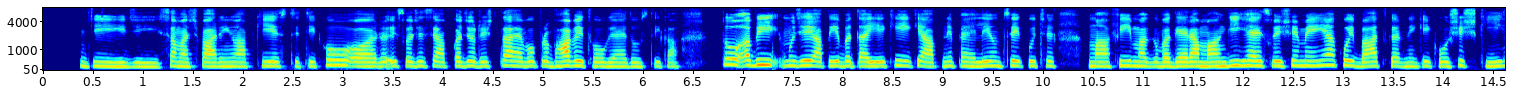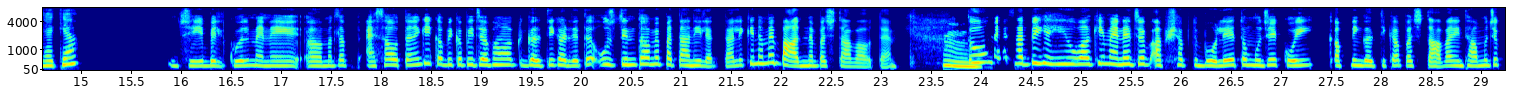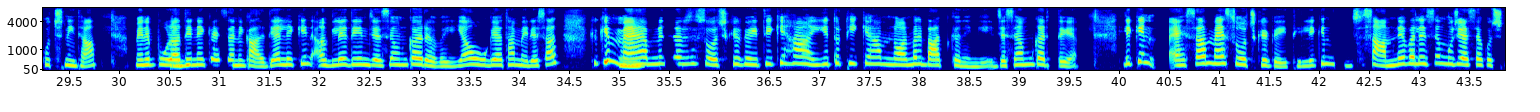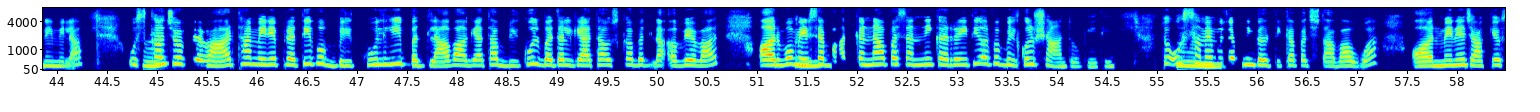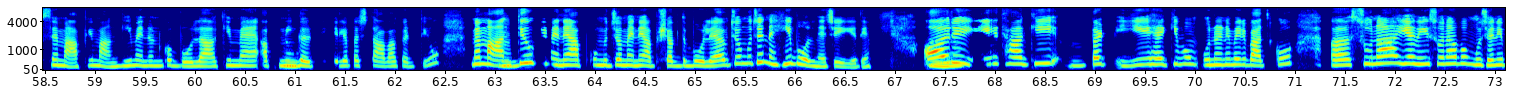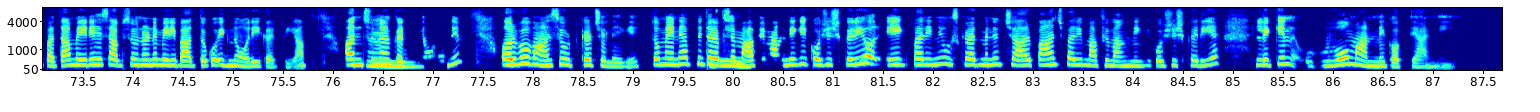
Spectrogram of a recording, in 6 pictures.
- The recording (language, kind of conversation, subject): Hindi, advice, मैं अपनी गलती ईमानदारी से कैसे स्वीकार करूँ और उसे कैसे सुधारूँ?
- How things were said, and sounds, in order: in English: "नॉर्मल"; in English: "बट"; in English: "इग्नोर"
